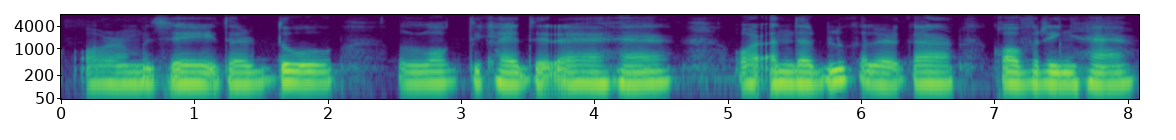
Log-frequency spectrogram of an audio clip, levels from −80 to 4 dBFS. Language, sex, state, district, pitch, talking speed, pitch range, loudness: Hindi, male, Jharkhand, Sahebganj, 120 Hz, 120 wpm, 120-125 Hz, -18 LUFS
